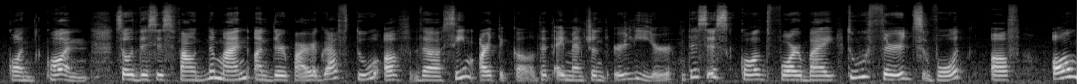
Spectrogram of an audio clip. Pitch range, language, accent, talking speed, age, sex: 210-290 Hz, Filipino, native, 145 wpm, 20-39, female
